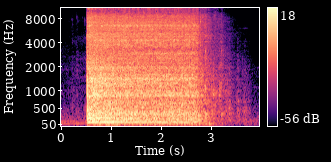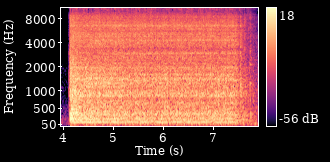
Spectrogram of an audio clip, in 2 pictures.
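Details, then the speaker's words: Yard King snowblower that would not start, after regapping an overly wide spark plug and spraying starting fluid: two steady cranking bursts of about two seconds each, no catch even on fluid; the carburetor was later found out of tune. "well that is not good when it doesn't uh kick off using starting fluid"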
